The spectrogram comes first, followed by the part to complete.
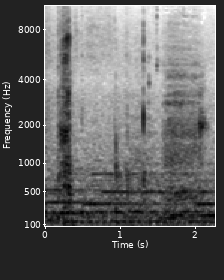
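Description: A short scrape of a clear plastic blister package as it is picked up off a table, followed by faint handling sounds.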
